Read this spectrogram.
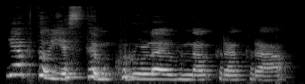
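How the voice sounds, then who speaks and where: A woman's voice: a little high, sing-song, takes it slowly, a little mellow. A woman voicing a flock of crows that jeer and caw. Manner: jeering, cawing. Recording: roomy echo.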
